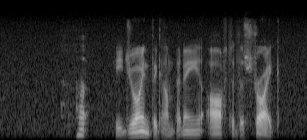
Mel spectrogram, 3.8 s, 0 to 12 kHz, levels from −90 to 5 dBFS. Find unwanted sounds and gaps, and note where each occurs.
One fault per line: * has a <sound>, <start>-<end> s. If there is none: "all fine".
* has a laugh, 0.8-1.1 s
